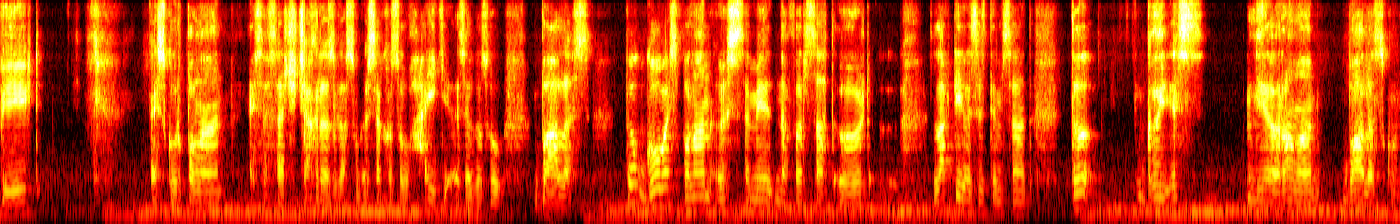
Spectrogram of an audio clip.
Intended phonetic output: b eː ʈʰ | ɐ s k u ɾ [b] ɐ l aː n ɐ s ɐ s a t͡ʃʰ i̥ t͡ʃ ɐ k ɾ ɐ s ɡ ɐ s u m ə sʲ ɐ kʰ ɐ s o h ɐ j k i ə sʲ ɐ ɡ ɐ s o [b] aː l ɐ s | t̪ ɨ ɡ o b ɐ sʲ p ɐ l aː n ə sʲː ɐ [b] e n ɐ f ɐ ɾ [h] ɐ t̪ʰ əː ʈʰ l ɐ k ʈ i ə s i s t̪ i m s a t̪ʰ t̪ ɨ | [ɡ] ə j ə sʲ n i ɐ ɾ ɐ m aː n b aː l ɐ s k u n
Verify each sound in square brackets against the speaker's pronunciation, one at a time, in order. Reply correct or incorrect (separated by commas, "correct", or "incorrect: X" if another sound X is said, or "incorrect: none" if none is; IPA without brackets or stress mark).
incorrect: p, correct, incorrect: m, incorrect: s, correct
